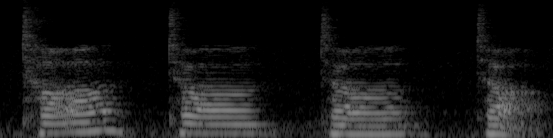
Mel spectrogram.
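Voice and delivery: ta, ta, ta, one per beat; teacher modelling "ta" for the class; rhythm syllables. Shown as a demonstration. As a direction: count "ta" evenly, one beat each. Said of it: "we're gonna say".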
